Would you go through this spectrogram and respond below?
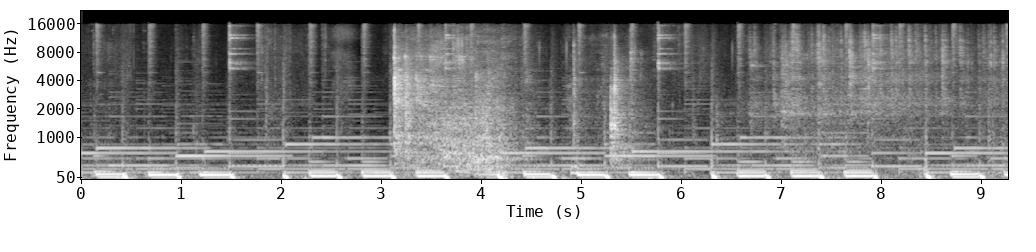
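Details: Rhythmic music with a steady thumping beat and sustained tones, plus a brief sizzling, rushing burst near the middle; no animal voices.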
